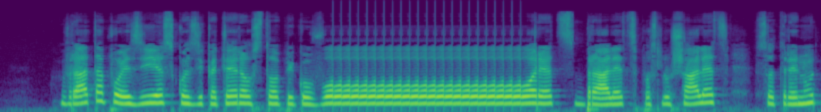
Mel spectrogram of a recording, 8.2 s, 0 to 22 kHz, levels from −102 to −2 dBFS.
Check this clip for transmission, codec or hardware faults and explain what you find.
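Two faults are present: codec damage across the whole speech clip, and a hang loop in the middle.

HE-AAC compression: Throughout, the treble sounds synthetic, with s sounds turning gritty and metallic while high frequencies stay bright. This is likely HE-AAC rebuilding the treble by spectral band replication, consistent with a low bitrate around 24 kbps.

System hang loop: From 3.33 to 5.29 s, one 85 ms fragment repeats exactly at about 11.7 Hz, producing a rapid machine-gun stutter. The driver or system stalled while the hardware kept replaying its ring buffer, which fits a 4096-sample buffer.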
